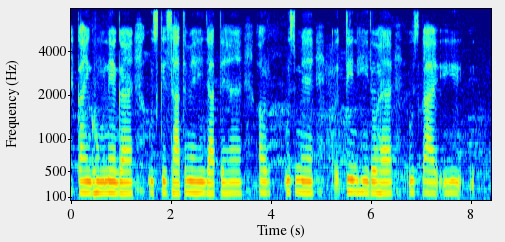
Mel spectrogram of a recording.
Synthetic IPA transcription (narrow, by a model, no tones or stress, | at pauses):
kaɦĩɡʱuːmneɡəeʊskesaːt̪ʰmẽɦid͡ʒaːt̪eɦɛ̃ | ɔːɾ | ʊsmẽ | t̪iːnɦiɾoɦɛːʊskaɦi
